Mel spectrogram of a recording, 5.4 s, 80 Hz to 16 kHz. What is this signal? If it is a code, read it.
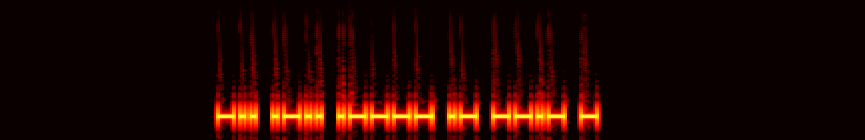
Morse code, heard as a keyed tone, about 36 wpm, 700 Hz. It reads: DL1AQT
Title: DXCC-100 Call Signs - 6 Characters - 35wpm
